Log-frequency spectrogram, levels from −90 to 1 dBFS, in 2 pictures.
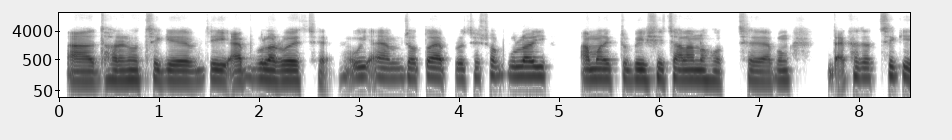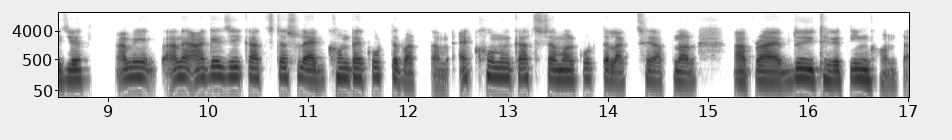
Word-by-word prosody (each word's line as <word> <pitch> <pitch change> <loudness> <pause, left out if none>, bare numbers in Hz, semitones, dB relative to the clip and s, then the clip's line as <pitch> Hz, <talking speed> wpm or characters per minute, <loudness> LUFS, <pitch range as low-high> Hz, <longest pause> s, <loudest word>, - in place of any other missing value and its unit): আ - - +5 0.3
ধরেন 115 -1 +1
হচ্ছে 115 +2 -5
গিয়ে 110 -1 +4 0.2
যেই 120 -2 +3
অ্যাপগুলা 120 +2 +3
রয়েছে 110 -1 +3 0.3
ওই 140 - +1 0.2
এম 130 - -1 0.2
যত 130 -1 -2
অ্যাপ 130 - +3
রয়েছে 125 +2 -4
সবগুলোই 150 -1 +2 0.5
আমার 125 0 +4
একটু 125 0 -9
বেশি 120 +2 +2
চালানো 115 -1 +3
হচ্ছে 105 +3 -8 0.2
এবং 115 0 -3 0.5
দেখা - - -4
যাচ্ছে 130 +3 -6
কি 140 - 0
যে 120 - +5 0.5
আমি 140 +3 +2 0.3
মানে 140 +2 +2
আগে 145 +3 +1
যে 145 - +2
কাজটা 135 +2 -2
আসলে 135 -1 +1
১ 105 - -5
ঘন্টায় 135 -2 +1
করতে 140 -2 -1
পারতাম, 95 - -5 0.3
এখন 145 - -2
ওই 135 - 0
কাজটা 130 0 -2
আমার 115 0 +4
করতে 130 -1 -3
লাগছে 95 +5 -6
আপনার 100 -1 -1 0.5
আ - - +4
প্রায় 105 -2 +5 0.2
২-৩ 125 -1 +2
ঘণ্টা। - - -11
125 Hz, 155 wpm, -24 LUFS, 115-135 Hz, 0.5 s, আ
